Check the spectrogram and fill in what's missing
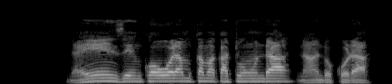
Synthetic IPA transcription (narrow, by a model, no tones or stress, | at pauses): na̰jeːnzeŋkowolamukamakatoːndanaːndo̞kola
